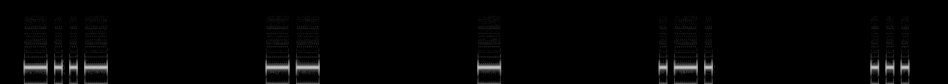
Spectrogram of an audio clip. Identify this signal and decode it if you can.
Morse code, heard as a keyed tone, about 16 wpm, spaced as for 5 wpm, 800 Hz. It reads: XMTRS
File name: QSOs / QSOs-mp3s / WA7QOX 1@5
